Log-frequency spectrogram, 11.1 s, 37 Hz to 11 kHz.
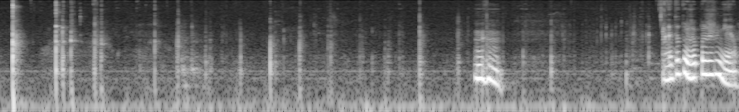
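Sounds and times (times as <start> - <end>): clay bitten with sharp crack: 0.1 - 7.0
crunching and chewing: 0.4 - 10.0.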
